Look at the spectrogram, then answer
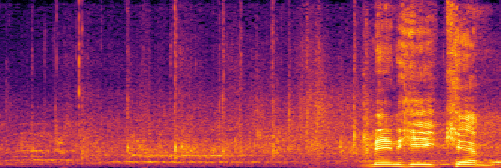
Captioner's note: applause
